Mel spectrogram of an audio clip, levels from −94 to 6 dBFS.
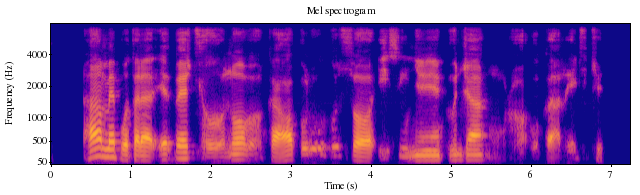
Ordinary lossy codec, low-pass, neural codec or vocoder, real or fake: none; 7.2 kHz; codec, 16 kHz, 2 kbps, X-Codec, HuBERT features, trained on LibriSpeech; fake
